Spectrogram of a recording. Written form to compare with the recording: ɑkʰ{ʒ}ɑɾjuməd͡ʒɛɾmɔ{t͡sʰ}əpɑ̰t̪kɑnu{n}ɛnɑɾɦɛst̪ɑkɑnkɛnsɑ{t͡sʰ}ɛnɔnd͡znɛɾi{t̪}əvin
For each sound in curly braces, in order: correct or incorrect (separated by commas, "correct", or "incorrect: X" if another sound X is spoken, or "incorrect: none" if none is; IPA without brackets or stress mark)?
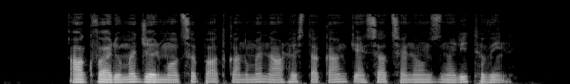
incorrect: v, correct, incorrect: m, correct, incorrect: t̪ʰ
